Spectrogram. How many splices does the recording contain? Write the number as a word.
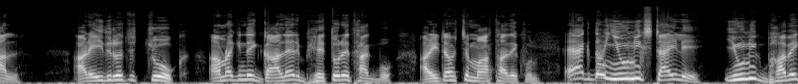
zero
